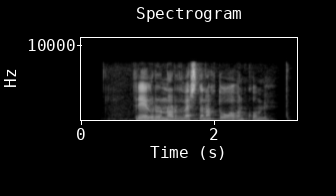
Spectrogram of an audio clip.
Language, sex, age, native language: Icelandic, female, 30-39, Icelandic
